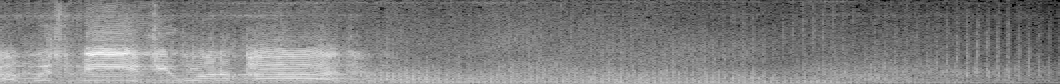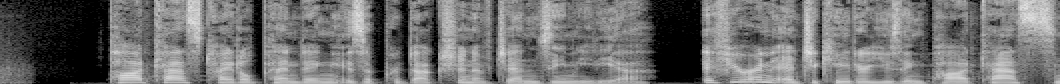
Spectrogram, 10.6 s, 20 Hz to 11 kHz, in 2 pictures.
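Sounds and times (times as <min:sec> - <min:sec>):
speech: 0:00.0 - 0:02.1, 0:05.9 - 0:10.5
helicopter with heavy rotor thrum and engine whine flying overhead: 0:00.0 - 0:07.4.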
